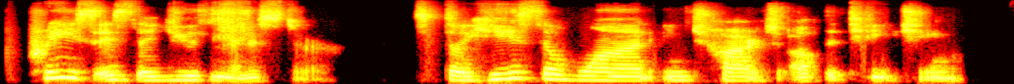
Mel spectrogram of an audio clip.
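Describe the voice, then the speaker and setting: A woman in a Spanish accent talks at a fairly slow pace with a fairly low pitch, in a dry, close sound with no echo. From Puerto Rico. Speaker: church youth ministry coordinator. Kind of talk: interview testimony. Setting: video call. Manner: halting, many fillers.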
